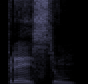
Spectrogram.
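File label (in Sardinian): "prestu", female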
